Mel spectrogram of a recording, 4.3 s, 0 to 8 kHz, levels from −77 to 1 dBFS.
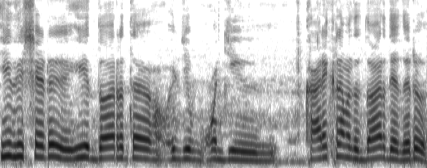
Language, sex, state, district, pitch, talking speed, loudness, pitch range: Tulu, male, Karnataka, Dakshina Kannada, 175 Hz, 140 wpm, -13 LUFS, 160-195 Hz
